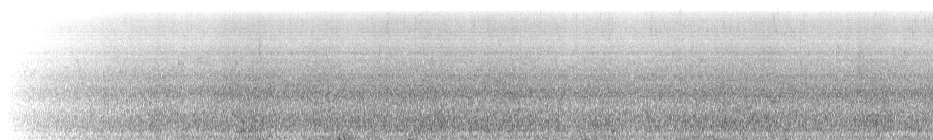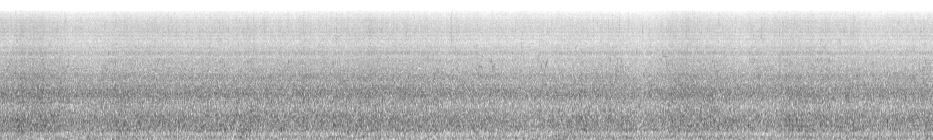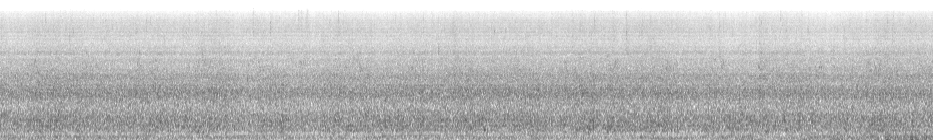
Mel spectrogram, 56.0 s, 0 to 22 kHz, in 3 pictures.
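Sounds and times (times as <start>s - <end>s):
water ambience on Cana Island: 0.2s - 55.9s.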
